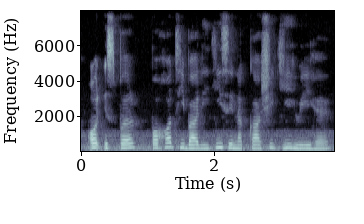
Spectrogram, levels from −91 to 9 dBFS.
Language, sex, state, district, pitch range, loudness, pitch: Hindi, female, Uttar Pradesh, Lalitpur, 195-235 Hz, -19 LUFS, 220 Hz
